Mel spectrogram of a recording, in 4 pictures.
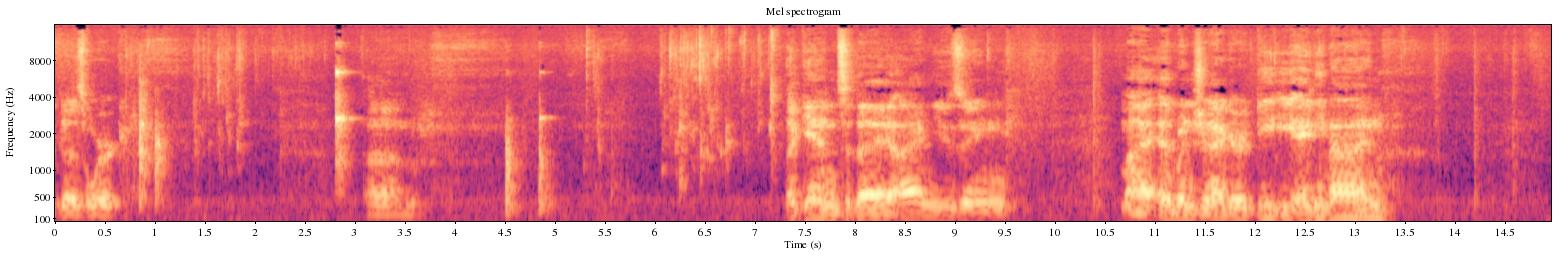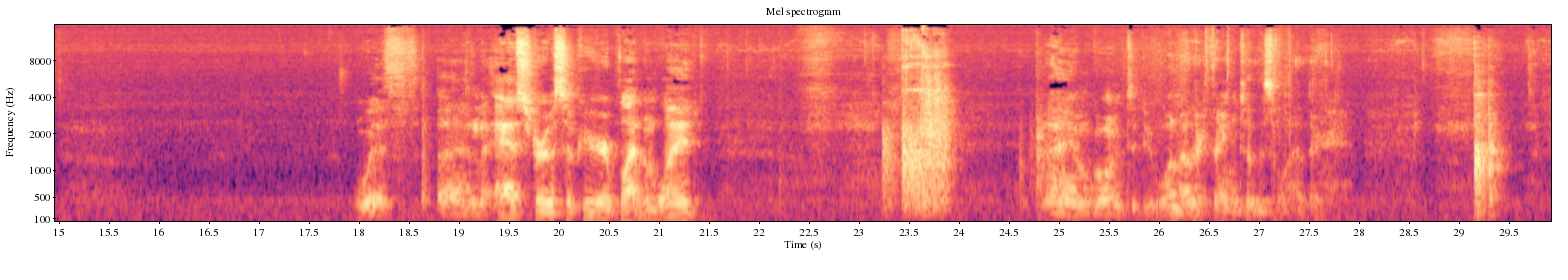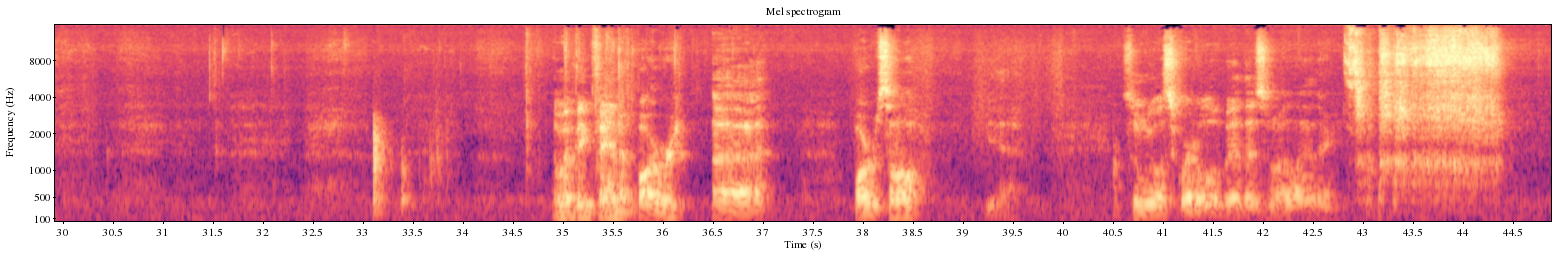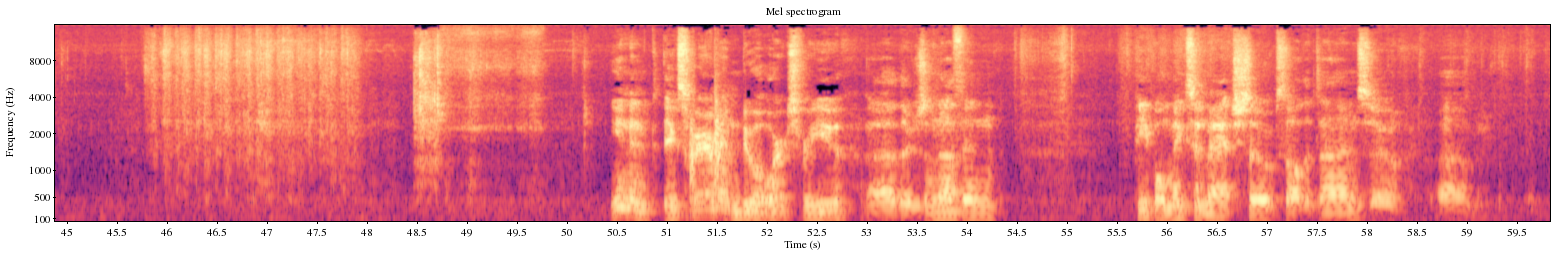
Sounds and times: Speech: 0:00.0 - 0:00.7, 0:03.1 - 0:03.7, 0:07.3 - 0:09.6, 0:10.7 - 0:13.4, 0:18.0 - 0:21.5, 0:24.8 - 0:27.9, 0:34.9 - 0:37.1, 0:37.9 - 0:39.6, 0:40.6 - 0:43.0, 0:50.4 - 0:54.4, 0:55.7 - 0:59.2.

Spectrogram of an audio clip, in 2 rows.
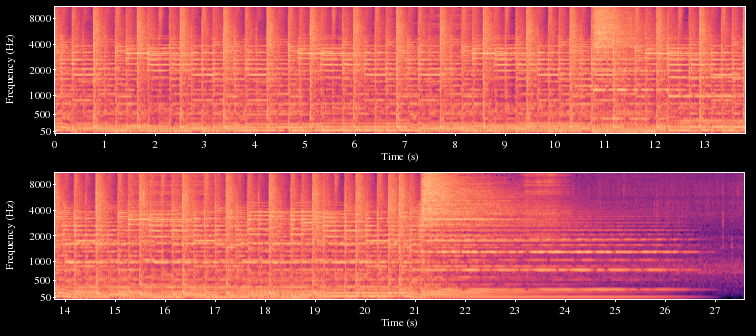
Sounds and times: Music: 0:00.0 - 0:27.2.

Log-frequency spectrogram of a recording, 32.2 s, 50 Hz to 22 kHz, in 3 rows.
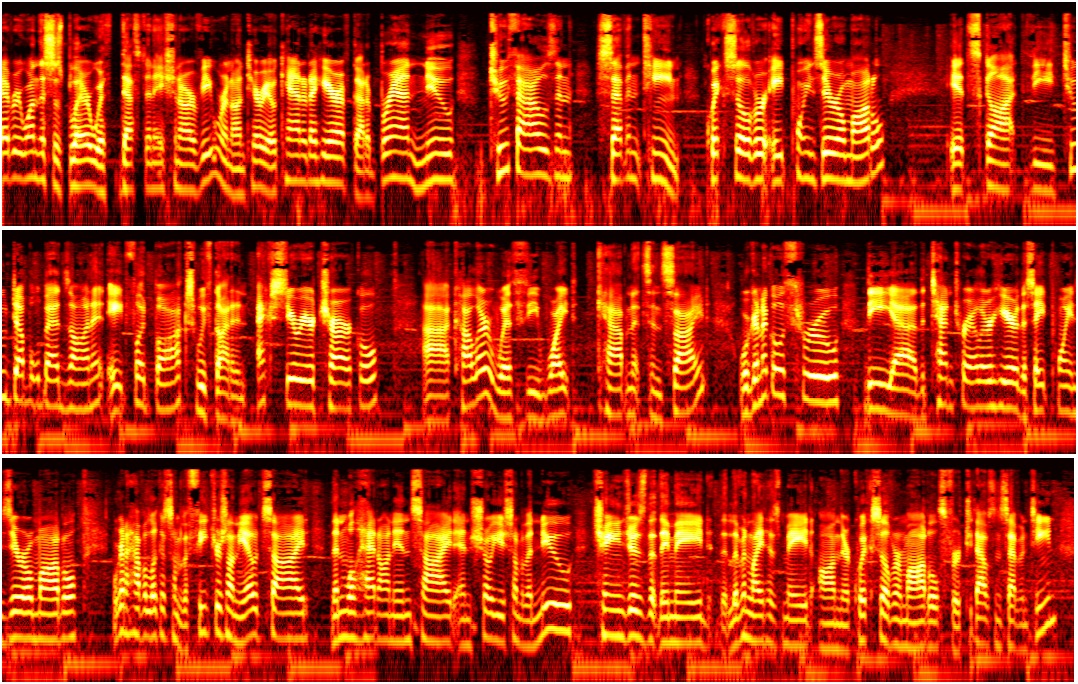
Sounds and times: Speech: 0:00.0 - 0:08.8, 0:09.5 - 0:32.1.

